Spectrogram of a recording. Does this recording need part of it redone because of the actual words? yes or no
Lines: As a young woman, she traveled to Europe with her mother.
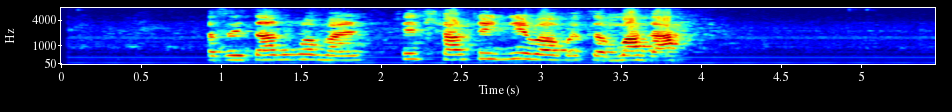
no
